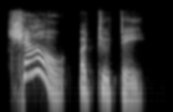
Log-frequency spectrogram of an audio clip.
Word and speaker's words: Ciao a tutti: Ciao a tutti.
